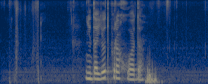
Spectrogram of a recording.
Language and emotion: Russian, neutral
